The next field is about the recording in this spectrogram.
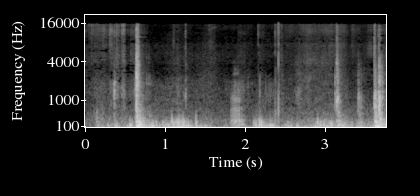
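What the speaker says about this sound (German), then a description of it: "Tür öffnet sich, Tür schließt sich wieder." Two distinct thuds about three seconds apart, a Volkswagen Lupo car door swinging open and then shut, over low rumbling background noise.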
